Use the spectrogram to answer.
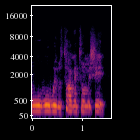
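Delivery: ordinary delivery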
